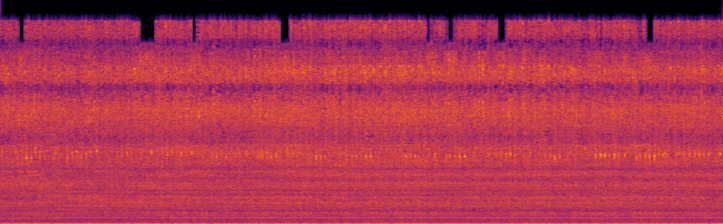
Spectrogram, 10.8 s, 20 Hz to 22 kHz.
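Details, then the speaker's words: 1995 Impala SS with Blueprint crate LT1 355 and LT4 Hot Cam, idling after exhaust leaks repaired: deep V8 drone with a loping lumpy-cam pulse, normal. "Okay, back from the exhaust shop. It sounds so much better."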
